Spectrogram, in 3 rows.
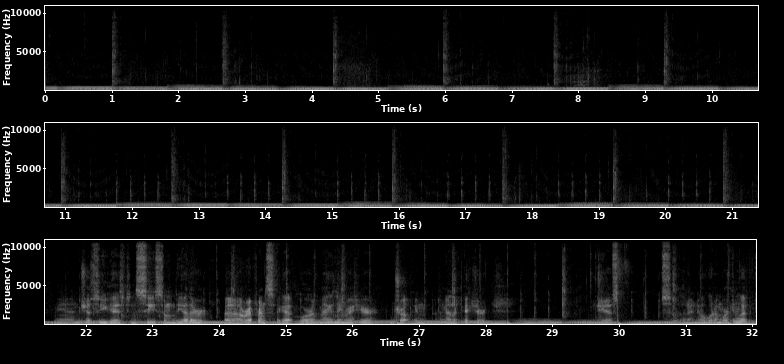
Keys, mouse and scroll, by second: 2.2 x, 5.7 middle click, 7.6 middle click, 8.8 ctrl+r, 11.7 middle click, 22.8 middle click, 23.8 KP_1, 24.2 KP_3, 30.3 Tab.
